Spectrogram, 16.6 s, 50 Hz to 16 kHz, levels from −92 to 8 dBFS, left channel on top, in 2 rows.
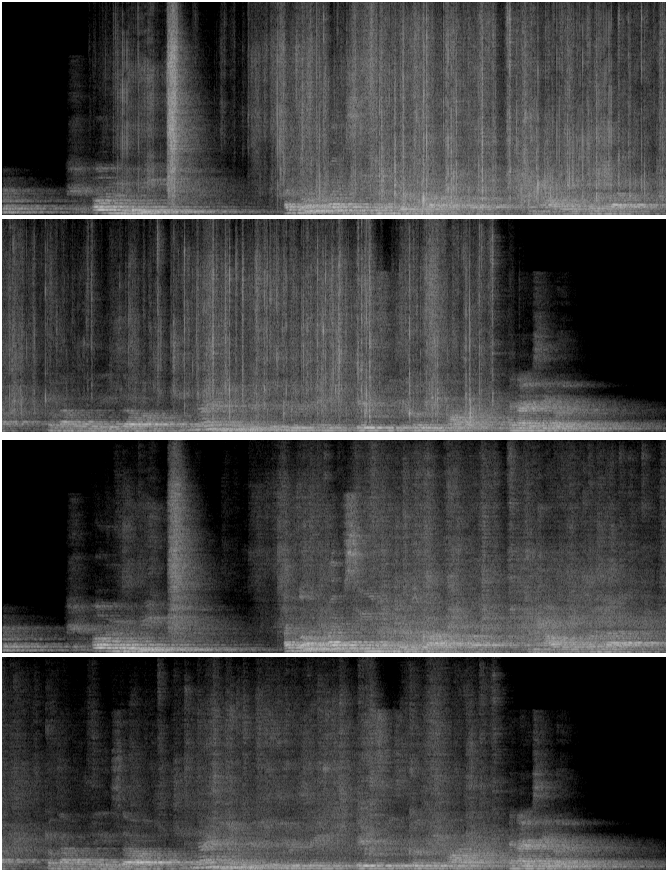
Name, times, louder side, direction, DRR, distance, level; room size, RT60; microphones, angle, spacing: voice 1, 0.8-2.0 10.5-14.2 14.6-15.5, equal, 15° right, -8 dB, 0.5 m, -28 dB
Crumpling crinkling, 1.4-2.2 2.7-2.8 3.1-14.8, left 7 dB, 85° left, 0.3 m, -35 dB
voice 2, 3.5-5.6 5.8-6.1 6.5-7.8 8.9-10.2 10.9-11.4, right 1 dB, 50° right, -5 dB, 0.9 m, -27 dB
4.6 x 2.3 x 3.9 m, 2.9 s
head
